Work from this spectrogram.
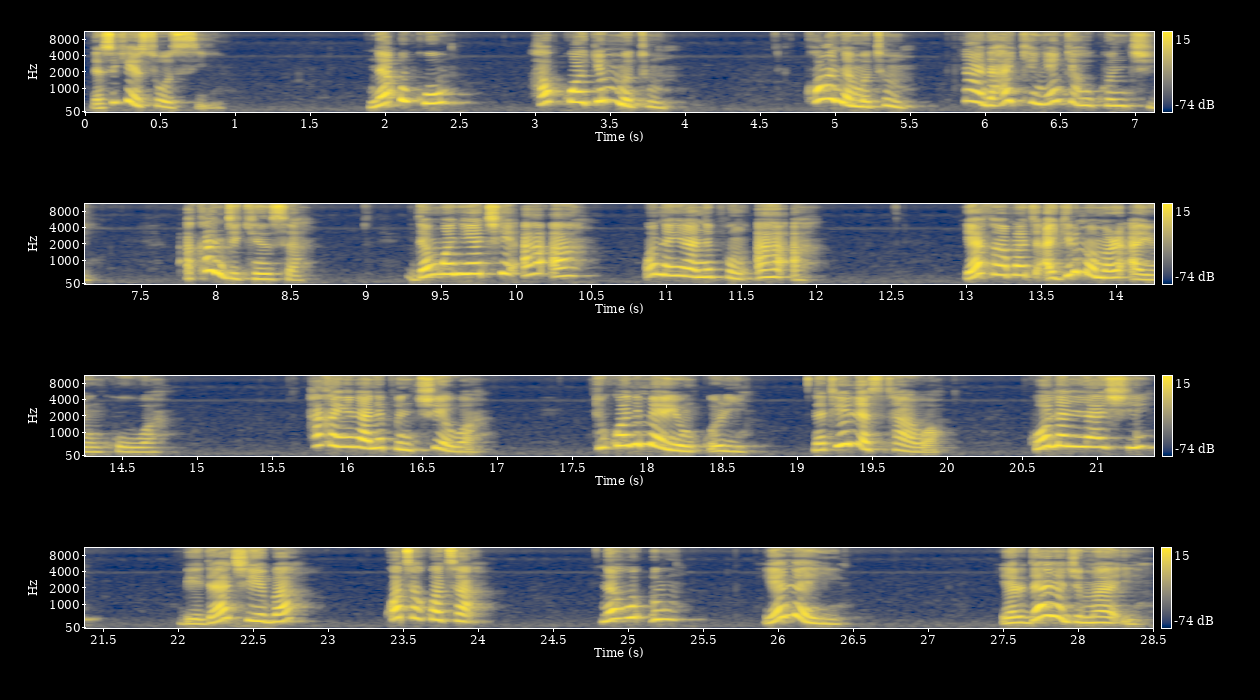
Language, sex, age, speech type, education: Hausa, female, 30-45, spontaneous, tertiary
